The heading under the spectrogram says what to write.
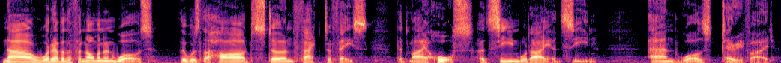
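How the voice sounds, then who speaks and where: A man narrates a Victorian ghost tale in a low, gravelly voice. His delivery is theatrical and measured, with animated swoops and dramatic pauses. He sounds like a classic storyteller at work. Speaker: audiobook narrator.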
